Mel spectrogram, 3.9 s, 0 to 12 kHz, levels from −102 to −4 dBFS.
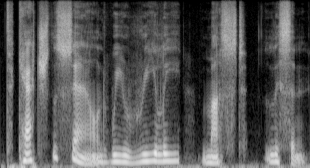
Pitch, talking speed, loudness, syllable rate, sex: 135 Hz, 125 wpm, -22 LUFS, 3.0 syllables/s, male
